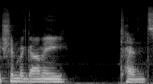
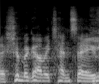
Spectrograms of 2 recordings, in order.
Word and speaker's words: Shin Megami Tensei: just following the outline um i've been playing shin megami tense see every time now thank you for the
